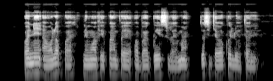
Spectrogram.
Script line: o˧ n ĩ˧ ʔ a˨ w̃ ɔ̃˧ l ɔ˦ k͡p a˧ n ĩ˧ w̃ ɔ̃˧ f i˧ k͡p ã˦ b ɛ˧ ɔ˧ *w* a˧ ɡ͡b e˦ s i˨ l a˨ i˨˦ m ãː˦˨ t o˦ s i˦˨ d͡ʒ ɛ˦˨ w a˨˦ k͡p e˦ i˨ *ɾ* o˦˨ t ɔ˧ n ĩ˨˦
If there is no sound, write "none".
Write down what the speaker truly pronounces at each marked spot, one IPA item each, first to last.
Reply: b, l

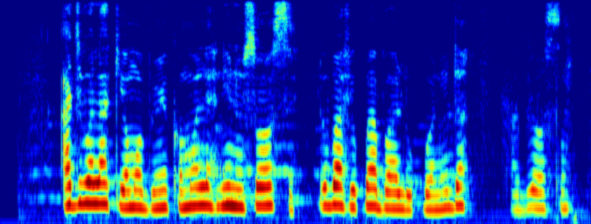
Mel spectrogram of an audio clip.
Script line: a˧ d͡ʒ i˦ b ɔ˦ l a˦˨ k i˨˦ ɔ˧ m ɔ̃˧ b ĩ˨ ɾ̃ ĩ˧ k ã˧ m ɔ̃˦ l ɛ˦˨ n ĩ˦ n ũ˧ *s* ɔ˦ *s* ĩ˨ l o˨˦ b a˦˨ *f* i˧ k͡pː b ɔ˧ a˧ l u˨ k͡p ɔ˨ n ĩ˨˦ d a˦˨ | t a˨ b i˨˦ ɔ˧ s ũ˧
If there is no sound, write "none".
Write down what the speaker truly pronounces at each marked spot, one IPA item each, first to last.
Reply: s, s, f

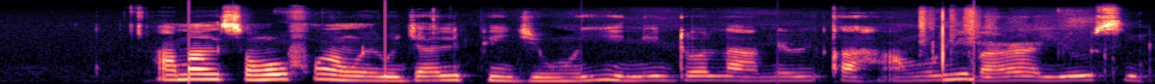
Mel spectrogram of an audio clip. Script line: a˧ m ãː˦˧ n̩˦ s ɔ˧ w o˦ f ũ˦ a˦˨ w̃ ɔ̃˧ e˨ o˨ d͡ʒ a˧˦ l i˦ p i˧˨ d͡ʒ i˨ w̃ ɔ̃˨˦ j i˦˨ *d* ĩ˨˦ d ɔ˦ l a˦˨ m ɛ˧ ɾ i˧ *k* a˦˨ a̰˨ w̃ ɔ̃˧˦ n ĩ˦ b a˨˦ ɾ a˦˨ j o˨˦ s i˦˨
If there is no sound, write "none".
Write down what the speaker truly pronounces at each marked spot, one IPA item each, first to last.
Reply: n, k

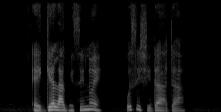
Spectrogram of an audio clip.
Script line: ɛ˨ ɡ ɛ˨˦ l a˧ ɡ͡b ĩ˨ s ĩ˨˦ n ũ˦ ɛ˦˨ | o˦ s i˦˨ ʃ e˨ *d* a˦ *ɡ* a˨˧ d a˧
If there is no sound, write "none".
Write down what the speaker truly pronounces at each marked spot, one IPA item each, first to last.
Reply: d, none

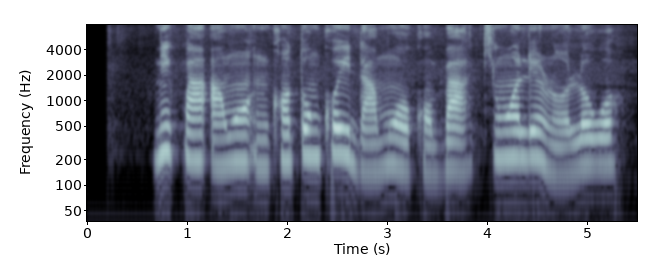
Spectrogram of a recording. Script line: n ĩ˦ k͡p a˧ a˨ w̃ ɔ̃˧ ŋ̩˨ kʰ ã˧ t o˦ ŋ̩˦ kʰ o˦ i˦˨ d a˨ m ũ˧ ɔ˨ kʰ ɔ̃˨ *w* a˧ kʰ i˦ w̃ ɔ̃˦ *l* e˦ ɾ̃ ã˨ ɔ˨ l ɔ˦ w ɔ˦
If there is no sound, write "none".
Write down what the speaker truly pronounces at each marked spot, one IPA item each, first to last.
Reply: b, l

